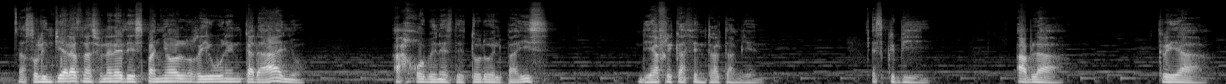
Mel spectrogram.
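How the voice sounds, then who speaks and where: Music plays behind a man who speaks very slowly at a medium pitch, with ordinary pitch variation and long, frequent pauses. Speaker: documentary narrator (voice-over). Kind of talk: documentary voice-over narration.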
